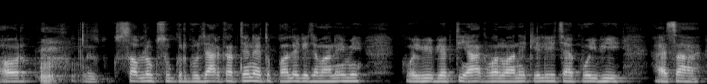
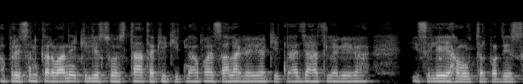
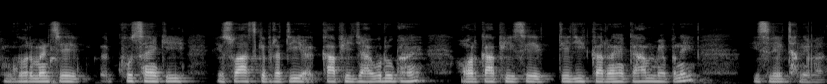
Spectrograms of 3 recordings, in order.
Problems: none marked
